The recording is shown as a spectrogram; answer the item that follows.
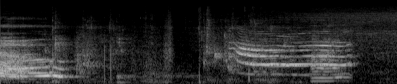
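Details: A cat makes weird noises: a loud falling meow, a pause with faint clicks, then a long, steady, drawn-out harmonic meow that cuts off abruptly.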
